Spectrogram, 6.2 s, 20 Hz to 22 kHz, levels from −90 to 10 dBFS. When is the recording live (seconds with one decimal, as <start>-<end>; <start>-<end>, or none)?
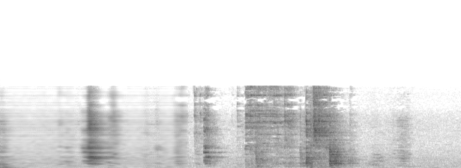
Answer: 2.5-6.2

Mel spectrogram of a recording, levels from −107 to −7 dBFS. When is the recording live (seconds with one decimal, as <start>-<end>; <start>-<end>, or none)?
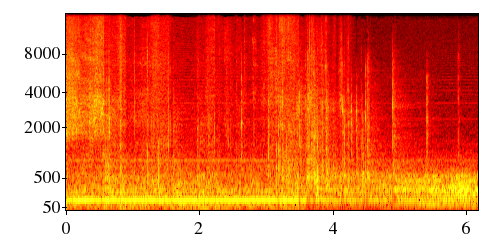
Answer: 0.0-3.8; 5.6-6.2

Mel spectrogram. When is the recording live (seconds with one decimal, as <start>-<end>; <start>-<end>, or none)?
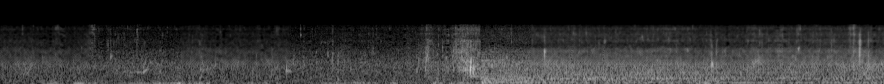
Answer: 0.9-1.8; 2.9-5.3

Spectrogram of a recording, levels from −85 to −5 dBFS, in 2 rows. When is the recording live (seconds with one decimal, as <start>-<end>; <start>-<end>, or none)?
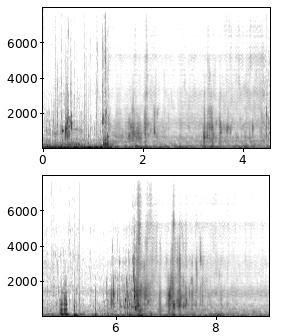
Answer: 0.0-1.3; 4.4-6.4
